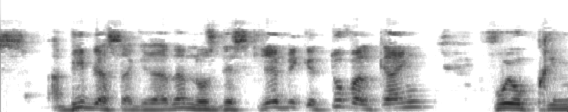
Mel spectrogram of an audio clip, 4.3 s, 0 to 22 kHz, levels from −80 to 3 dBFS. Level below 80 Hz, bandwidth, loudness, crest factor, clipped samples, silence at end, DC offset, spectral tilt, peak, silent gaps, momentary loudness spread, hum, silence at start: -60 dBFS; 10.5 kHz; -17 LUFS; 18 dB; under 0.1%; 0 s; under 0.1%; -2.5 dB/octave; 0 dBFS; none; 10 LU; none; 0 s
